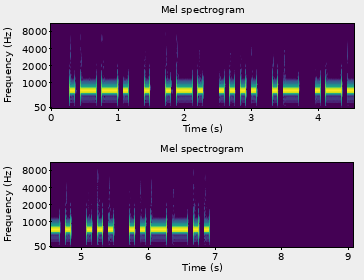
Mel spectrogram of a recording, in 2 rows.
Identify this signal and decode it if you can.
Morse code, heard as a keyed tone, about 15 wpm, 700 Hz. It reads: PERHAPS?
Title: Sentences from Top 1000 Words - Review Part 2 - 15wpm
